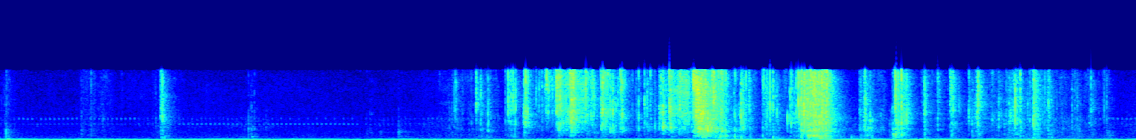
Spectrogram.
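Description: A baseball card pack wrapper being torn open and crinkled by hand. It comes as a dense run of uneven crackles starting about three and a half seconds in and stopping just before the end.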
